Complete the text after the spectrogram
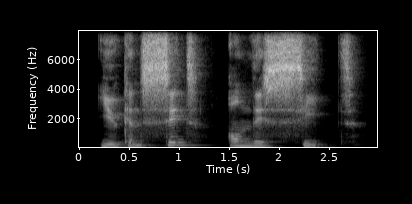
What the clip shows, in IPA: I and i:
